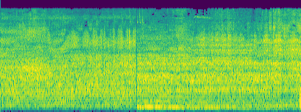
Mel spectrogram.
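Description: Handheld gas blowtorch running with a steady hiss as its flame scorches the surface of the wooden shelf to darken the grain.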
